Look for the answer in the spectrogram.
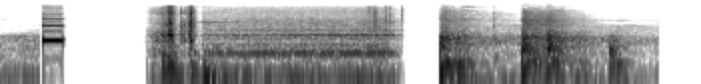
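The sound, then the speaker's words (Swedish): A camera tripod slides off a chair and crashes onto the floor: a sharp knock, a loud ringing metallic clatter, then a few more rattling bumps as it settles. “Jag vill bara säga att om det hördes en jättestor smäll härifrån eh, ganska så nyligen i mitt eh, ljudspår så var det inte att jag dog utan mitt eh, kamerastativ gled av min stol och trillade i marken.”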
